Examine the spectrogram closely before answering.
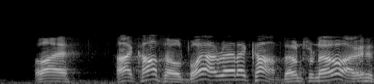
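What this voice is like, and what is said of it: Imitation of a cultured Englishman. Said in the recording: “he talks like a cultured Englishman ... he spoke like an Englishman ... First he spoke perfect English”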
